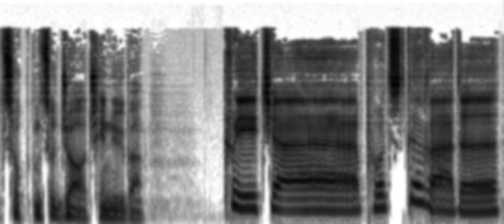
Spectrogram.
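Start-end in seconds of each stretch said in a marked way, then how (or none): 2.2-5.0 high, very slow, drawn-out creature whine; evasive elf. A narrator's reading. Elf claiming to be cleaning, evasive. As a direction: stall with long stretched vowels, high and evasive. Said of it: "sagte er ausweichend".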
